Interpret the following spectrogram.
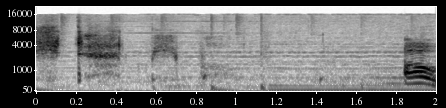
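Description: A short whispered line of film dialogue played back over a steady music bed. Near the end a woman exclaims "Oh".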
